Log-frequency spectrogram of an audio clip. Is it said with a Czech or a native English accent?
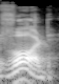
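Czech. It is said with a Czech accent.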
